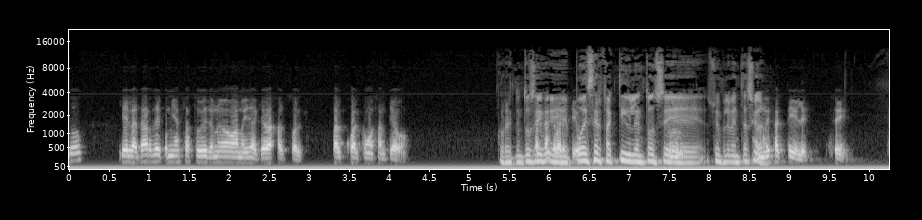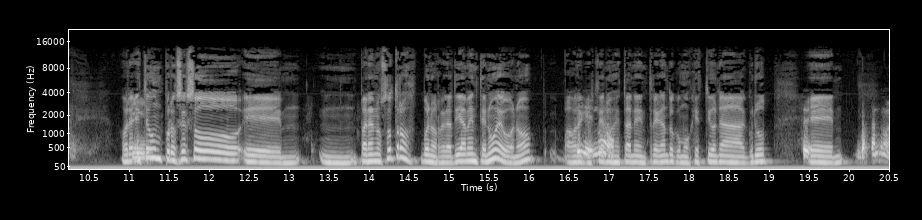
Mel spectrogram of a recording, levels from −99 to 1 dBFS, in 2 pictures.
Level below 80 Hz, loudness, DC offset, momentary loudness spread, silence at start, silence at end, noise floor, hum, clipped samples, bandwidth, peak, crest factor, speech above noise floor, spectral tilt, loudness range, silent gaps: -60 dBFS; -21 LUFS; 3%; 9 LU; 0 s; 0 s; -66 dBFS; none; under 0.1%; 13.5 kHz; -4 dBFS; 16 dB; 46 dB; -6.5 dB/octave; 3 LU; none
